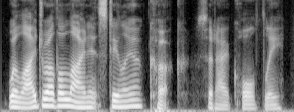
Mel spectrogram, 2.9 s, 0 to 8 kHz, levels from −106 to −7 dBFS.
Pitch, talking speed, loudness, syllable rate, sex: 140 Hz, 245 wpm, -17 LUFS, 5.2 syllables/s, female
